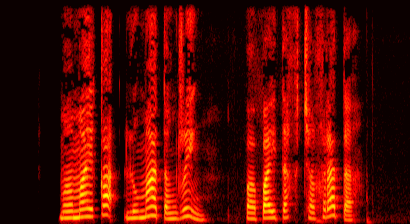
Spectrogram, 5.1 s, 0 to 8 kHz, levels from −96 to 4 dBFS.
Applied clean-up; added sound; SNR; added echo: none; none; none; none.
